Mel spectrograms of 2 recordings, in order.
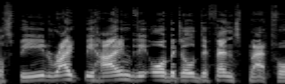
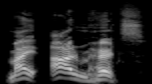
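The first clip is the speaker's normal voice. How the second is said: whined; 4 semitones higher, 3 dB louder, slower than usual. Acted. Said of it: "Tuller whined".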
